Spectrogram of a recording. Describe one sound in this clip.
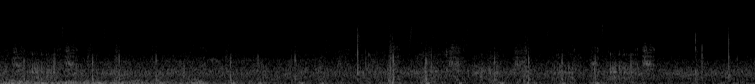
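Footsteps walk steadily over snow and stone.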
